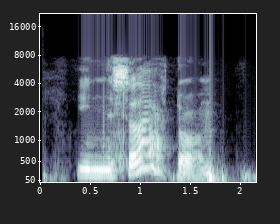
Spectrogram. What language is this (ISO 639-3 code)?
kab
